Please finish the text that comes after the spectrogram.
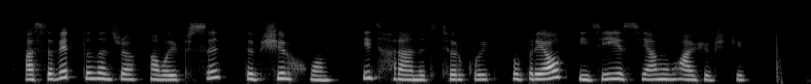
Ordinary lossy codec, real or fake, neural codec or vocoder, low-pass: Opus, 32 kbps; fake; codec, 16 kHz, 0.3 kbps, FocalCodec; 7.2 kHz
